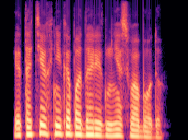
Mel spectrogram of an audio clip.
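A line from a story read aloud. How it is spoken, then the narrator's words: Calm. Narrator (Russian): спокойно сказала Хусюань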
